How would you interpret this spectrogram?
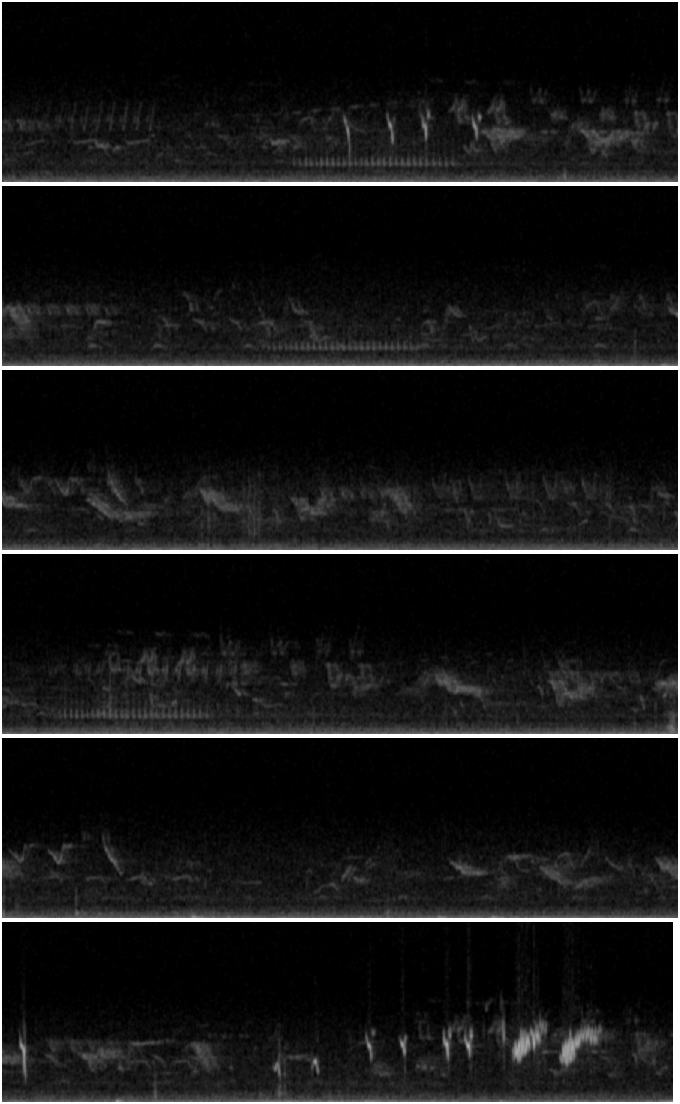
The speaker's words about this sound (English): Wild bird again.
